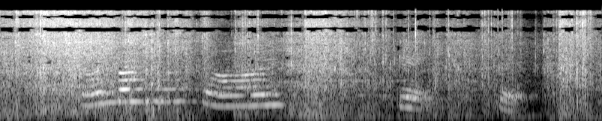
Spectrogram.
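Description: Shiny metallic cellophane gift wrap crinkling and rustling as hands pull it open. A small child's voice calls out a few short wordless sounds over it.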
